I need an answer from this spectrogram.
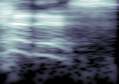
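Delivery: tennis hit hard with intense, all-caps stress. Explaining that all-capital words must be said intensely: intense stress on 'tennis'. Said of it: "you have to say it really like intensely".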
